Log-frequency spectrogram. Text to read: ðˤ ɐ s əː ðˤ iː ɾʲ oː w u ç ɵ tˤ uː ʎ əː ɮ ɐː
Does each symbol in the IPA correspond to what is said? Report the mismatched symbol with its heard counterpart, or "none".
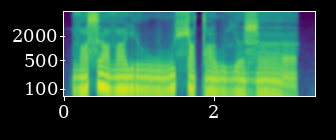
oː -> uː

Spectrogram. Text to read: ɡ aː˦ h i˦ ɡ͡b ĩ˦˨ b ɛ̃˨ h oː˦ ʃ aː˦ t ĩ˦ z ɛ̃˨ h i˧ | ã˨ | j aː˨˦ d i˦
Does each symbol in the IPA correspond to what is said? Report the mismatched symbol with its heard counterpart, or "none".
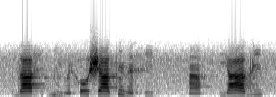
ɡ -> d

